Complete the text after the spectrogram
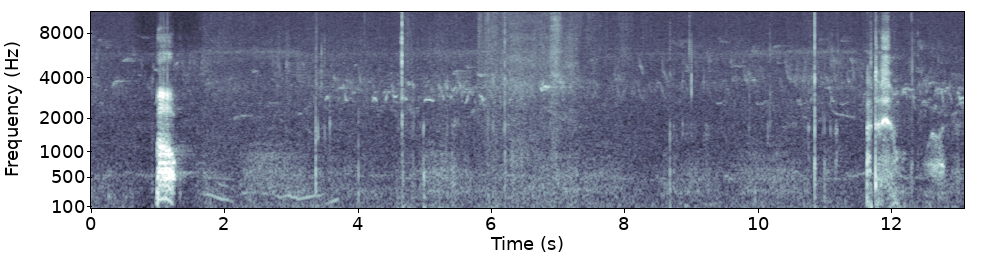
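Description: A deer barks loudly nearby.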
